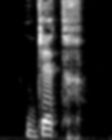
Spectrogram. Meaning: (noun) 1. gaiter 2. leggings; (verb) inflection of guêtrer: 1. first/third-person singular present indicative/subjunctive 2. second-person singular imperative
- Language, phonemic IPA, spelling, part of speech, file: French, /ɡɛtʁ/, guêtre, noun / verb, LL-Q150 (fra)-guêtre.wav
